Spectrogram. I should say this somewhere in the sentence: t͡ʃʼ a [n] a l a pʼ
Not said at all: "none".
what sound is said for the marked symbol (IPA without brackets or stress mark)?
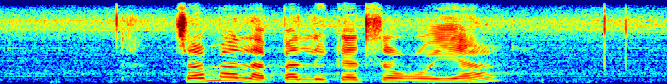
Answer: m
